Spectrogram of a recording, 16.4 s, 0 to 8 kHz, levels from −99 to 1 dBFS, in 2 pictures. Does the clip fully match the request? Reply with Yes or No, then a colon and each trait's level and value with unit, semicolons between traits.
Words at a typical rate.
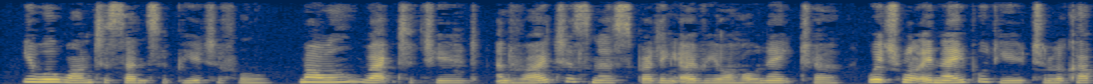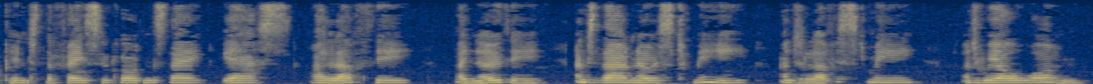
Yes: average, 175 wpm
